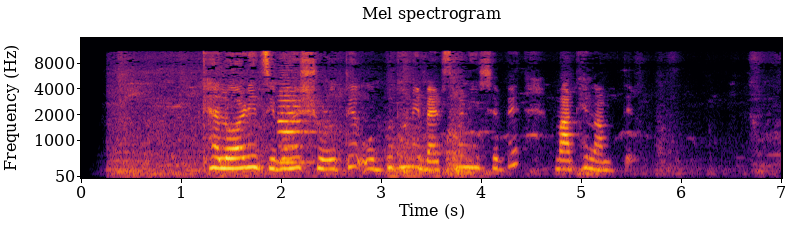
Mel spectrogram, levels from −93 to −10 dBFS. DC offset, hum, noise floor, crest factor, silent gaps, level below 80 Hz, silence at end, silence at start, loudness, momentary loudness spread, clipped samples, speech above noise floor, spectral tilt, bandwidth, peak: under 0.1%; none; -59 dBFS; 20 dB; none; -52 dBFS; 0.2 s; 0.25 s; -22 LUFS; 20 LU; under 0.1%; 36 dB; -3.5 dB/octave; 11.5 kHz; -6 dBFS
